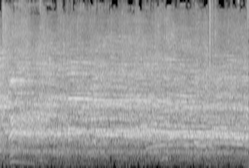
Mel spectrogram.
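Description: A wrestling crowd in a Twin City Wrestling arena roars and jeers angrily, a loud sustained wall of shouting voices with no pauses.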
